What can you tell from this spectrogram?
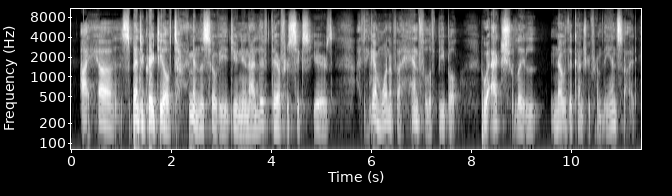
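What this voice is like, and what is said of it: Hoarse voice. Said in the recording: “apologize for my voice. It's a little bit hoarse”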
